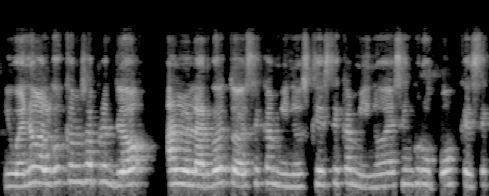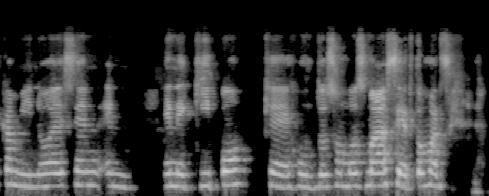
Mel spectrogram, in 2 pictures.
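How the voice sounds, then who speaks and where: A woman's voice: a little high, steady tone, brisk. Chatty woman hosting an online talk. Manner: warm, thankful, restarts often. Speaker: host of an online talk series. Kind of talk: casual live closing remarks.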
